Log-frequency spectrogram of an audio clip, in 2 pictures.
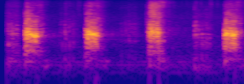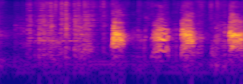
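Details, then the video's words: Boston Terrier barking at a shovel, as he does every day: sharp barks about every second, loud and punchy, with a short scuffling gap midway. "The Barking Boston!"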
